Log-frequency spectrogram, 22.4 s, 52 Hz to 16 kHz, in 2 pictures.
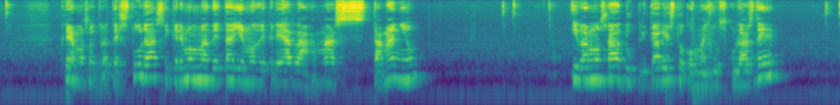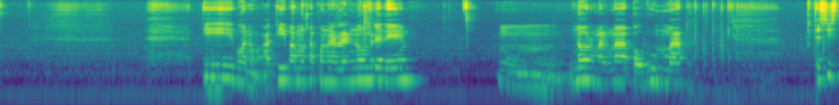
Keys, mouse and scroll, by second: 9.3 shift+d.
